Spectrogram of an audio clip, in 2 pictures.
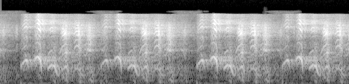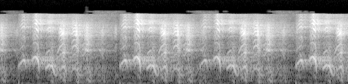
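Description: Laughter: a quick run of cackling "ha-ha" pulses that repeats over and over, about once a second.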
